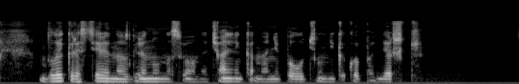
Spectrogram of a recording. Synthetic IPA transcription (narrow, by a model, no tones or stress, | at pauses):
blˠɨkɾɐsʲtʲelʲɪnːəvzɡlʲɪnulˠnəsvɐjvonɐt͡ɕælʲnʲɪkənonʲɪpəlˠʊt͡ɕilˠnʲɪkɐko̞jpɐdʲːe̞rʂkʲɪ̥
